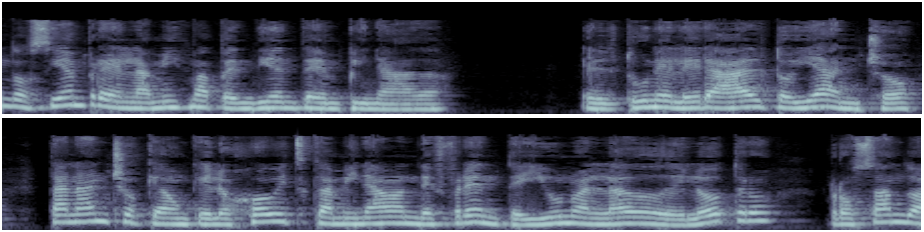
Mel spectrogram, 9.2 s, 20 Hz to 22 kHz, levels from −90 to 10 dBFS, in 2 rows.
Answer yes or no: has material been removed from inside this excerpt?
no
